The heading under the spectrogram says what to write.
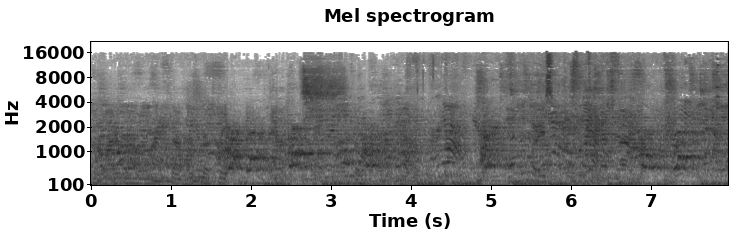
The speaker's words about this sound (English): In the restaurant, there were some people. You'll hear mingling at a restaurant in this cut. But tell me if you can hear the dog that somebody brought into the restaurant with them.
